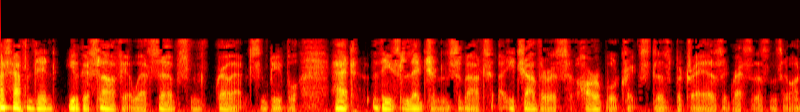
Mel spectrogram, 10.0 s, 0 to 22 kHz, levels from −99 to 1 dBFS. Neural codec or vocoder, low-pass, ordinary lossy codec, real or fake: none; 7.2 kHz; MP3, 24 kbps; real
